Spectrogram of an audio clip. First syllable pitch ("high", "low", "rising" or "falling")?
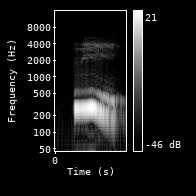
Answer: falling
